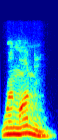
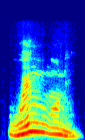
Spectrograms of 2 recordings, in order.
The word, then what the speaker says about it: Wenoni: Pero esta otra N que está acá y que ellos lo representan con una H al lado, es una N que se pronuncia en la garganta. An. Entonces la forma de pronunciar es Wenoni.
